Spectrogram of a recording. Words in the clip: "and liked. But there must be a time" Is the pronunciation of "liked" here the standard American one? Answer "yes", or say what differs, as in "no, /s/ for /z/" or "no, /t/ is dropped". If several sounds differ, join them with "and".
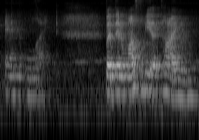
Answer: no, /k/ is dropped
